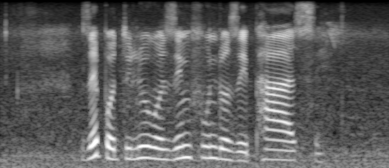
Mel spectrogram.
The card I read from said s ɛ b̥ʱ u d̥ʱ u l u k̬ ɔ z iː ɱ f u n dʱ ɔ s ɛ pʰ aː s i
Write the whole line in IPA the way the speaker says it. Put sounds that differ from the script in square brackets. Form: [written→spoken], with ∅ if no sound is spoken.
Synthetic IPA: [s→z] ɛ b̥ʱ [u→o] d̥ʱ u l u k̬ ɔ z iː ɱ f u n dʱ ɔ [s→z] ɛ pʰ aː s i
